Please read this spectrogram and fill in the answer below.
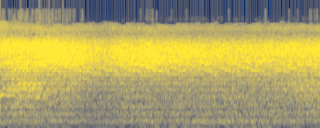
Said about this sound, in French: Un train, un TGV.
